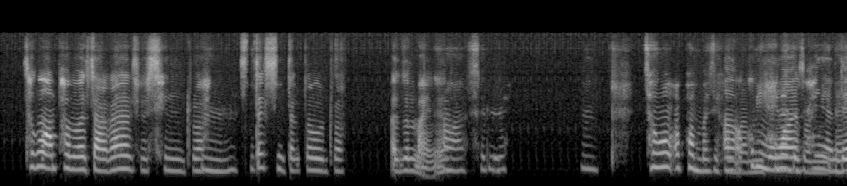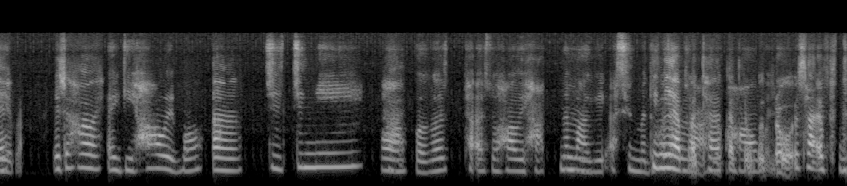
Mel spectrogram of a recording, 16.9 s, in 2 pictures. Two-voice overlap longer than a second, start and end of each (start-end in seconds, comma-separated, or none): 7.2-8.5, 15.0-16.3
